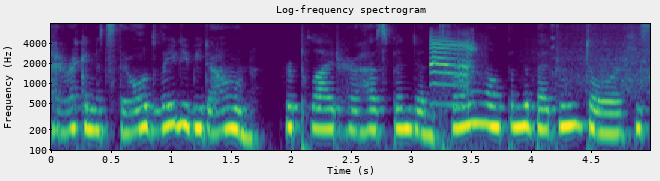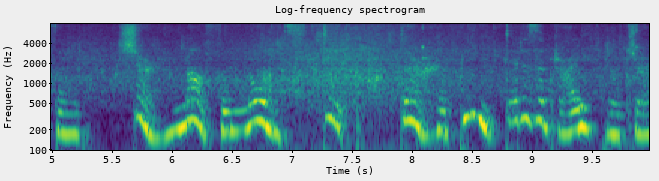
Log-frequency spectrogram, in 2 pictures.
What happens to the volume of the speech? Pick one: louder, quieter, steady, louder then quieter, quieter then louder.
steady.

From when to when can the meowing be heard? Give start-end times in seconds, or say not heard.
3.1-3.6.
